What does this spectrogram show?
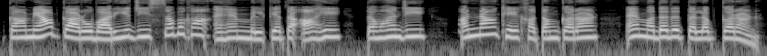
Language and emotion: Sindhi, neutral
